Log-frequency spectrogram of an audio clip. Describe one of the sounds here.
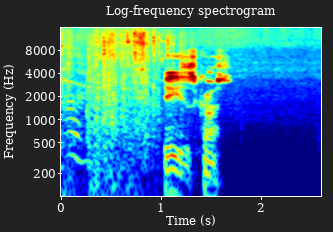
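A knight falls to the ground with a heavy thud.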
